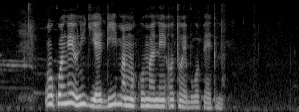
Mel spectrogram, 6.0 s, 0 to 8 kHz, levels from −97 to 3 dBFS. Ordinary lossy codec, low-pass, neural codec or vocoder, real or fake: none; 7.2 kHz; none; real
